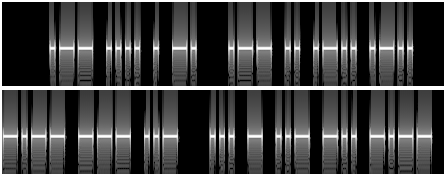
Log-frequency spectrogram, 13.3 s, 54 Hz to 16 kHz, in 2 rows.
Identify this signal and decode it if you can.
Morse code, heard as a keyed tone, about 17 wpm, 700 Hz. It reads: WHEN WILL YOU STUDY
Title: Sentences from Top 1000 Words - Review Part 6 - 17wpm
